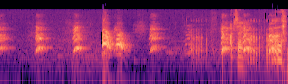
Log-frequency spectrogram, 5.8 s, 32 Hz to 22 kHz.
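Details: Tommy, a male 13-pound Shih Tzu, gives short, high yappy barks in a loose series at the computer, acting as guard dog, with a person talking over the later barks.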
